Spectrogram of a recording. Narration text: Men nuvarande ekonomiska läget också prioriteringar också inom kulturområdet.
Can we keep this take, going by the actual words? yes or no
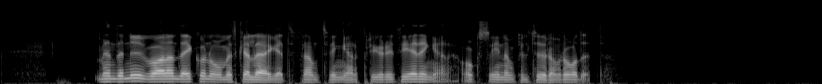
no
